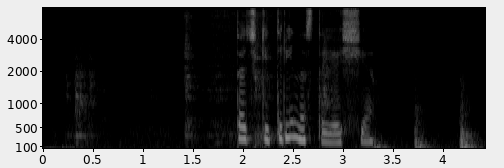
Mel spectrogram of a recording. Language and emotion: Russian, neutral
